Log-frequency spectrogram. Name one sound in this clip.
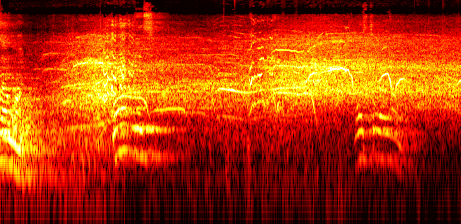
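A large crowd cheers and screams in a big echoing arena.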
